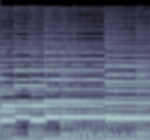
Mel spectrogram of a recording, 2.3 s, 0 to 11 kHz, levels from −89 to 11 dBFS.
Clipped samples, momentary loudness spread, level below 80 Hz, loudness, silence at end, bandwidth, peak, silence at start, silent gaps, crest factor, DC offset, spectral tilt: under 0.1%; 2 LU; -36 dBFS; -14 LUFS; 0 s; 10 kHz; -6 dBFS; 0 s; none; 10 dB; 3%; -5 dB/octave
